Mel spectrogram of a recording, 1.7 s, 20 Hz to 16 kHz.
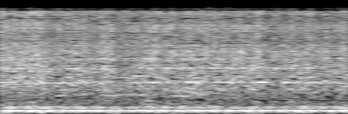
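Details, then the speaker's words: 2002 with an M10 engine, stored three and a half years and possibly rebuilt in the 2000s, idling: smooth, even low hum with no knocks, ticks or misses; a normal, healthy idle. "but it actually might have been built built up in the 2000s but this thing is just current man it's turned like a kitten"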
